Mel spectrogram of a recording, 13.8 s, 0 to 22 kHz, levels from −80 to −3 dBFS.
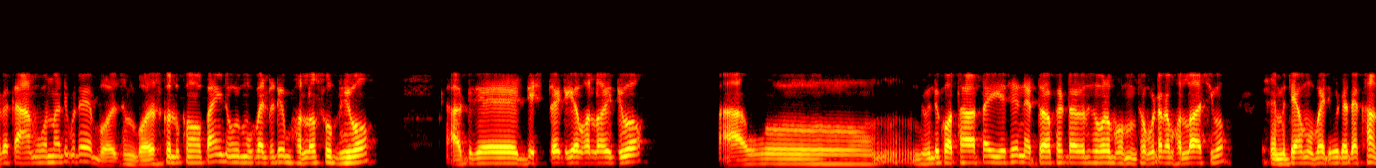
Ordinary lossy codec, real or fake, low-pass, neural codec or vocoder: none; fake; 3.6 kHz; codec, 16 kHz, 8 kbps, FunCodec, trained on LibriTTS, 25 frames a second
